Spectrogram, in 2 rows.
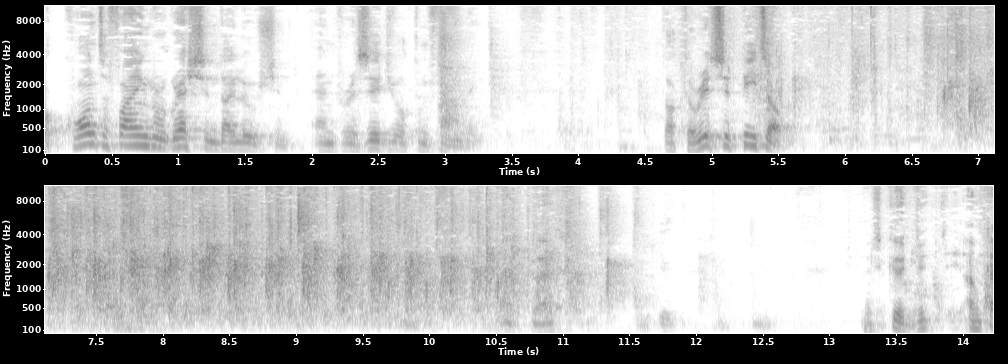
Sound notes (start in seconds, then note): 5.4 audience applauds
